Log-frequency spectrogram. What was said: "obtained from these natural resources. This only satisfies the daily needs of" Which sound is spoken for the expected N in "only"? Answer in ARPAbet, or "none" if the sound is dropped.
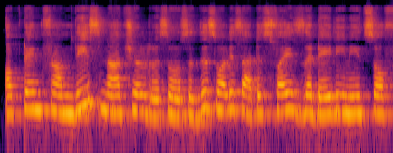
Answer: none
